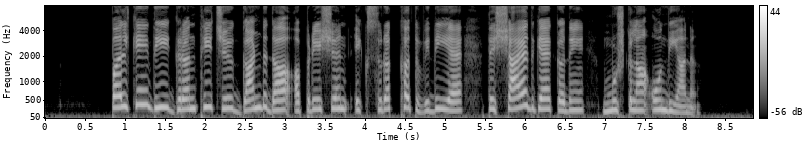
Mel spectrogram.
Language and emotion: Dogri, neutral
